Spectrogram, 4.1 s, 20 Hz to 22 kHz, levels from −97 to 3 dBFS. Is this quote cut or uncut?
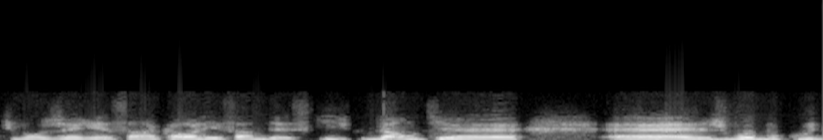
cut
